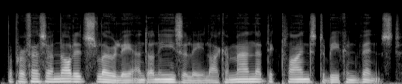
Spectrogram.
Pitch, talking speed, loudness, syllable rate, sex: 110 Hz, 210 wpm, -16 LUFS, 6.5 syllables/s, male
